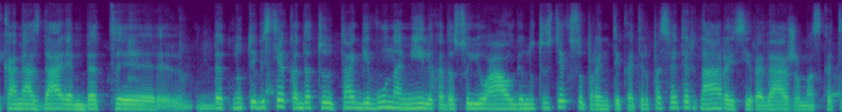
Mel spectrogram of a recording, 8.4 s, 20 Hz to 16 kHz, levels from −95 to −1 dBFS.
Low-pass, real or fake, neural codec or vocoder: 14.4 kHz; real; none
